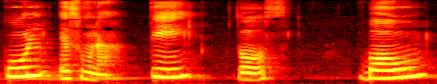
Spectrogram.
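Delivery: slow syllable count, "Cul", "ti", "bou" each drawn out and set apart; counting syllables aloud. Shown as a demonstration. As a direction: stretch "bou" loud as one joined syllable.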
